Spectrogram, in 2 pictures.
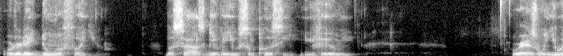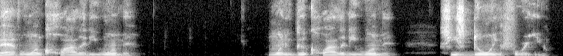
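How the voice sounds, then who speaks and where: Deep raspy young man, casual and slangy. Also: fairly even intonation, normal speed, pauses often, mellow. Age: 20s. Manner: slangy, keeps asking "you feel me". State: sore throat. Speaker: channel host. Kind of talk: casual livestream talk to viewers.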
